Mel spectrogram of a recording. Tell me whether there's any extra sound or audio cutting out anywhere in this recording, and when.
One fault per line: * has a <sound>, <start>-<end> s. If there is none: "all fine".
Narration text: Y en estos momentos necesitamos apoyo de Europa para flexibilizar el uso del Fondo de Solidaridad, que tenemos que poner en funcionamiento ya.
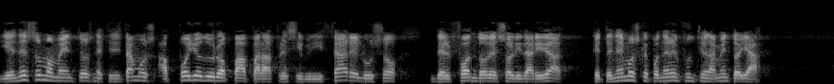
all fine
